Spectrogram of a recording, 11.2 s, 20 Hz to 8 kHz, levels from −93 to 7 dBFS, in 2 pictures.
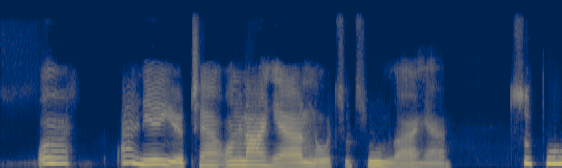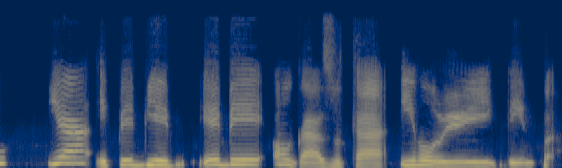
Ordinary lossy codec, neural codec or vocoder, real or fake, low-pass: none; codec, 16 kHz, 1 kbps, X-Codec, HuBERT features, trained on balanced general audio; fake; 7.2 kHz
